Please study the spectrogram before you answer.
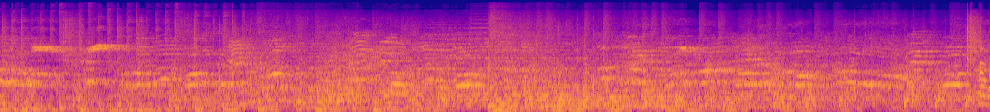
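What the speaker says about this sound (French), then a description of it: "La foule est en délire." A tournament game crowd roars and cheers wildly throughout, a dense, loud wash of shouting voices with occasional thumps and bangs mixed in.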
